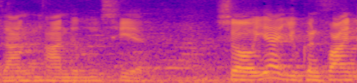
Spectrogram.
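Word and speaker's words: Andalucía: Con C, yes, but not with S. So Andalusia, you spell it, right? Mm-hmm. Yeah. Okay, because in English they say Andalusia. Yes. So this is the Spanish spelling, it's Andalusia.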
